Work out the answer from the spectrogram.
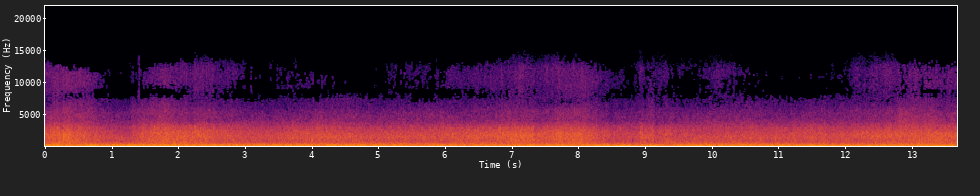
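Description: Surf washing onto a sandy beach, with wind buffeting the microphone; a steady, unbroken wash of noise.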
